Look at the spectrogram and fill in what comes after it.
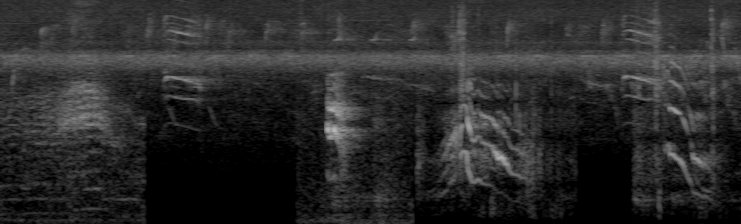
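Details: Lion cubs with their mothers in the wild give short, nasal, harmonic mews and squeals that slide downward, several overlapping in scattered bursts, over a steady high electrical whine with abrupt silent gaps.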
